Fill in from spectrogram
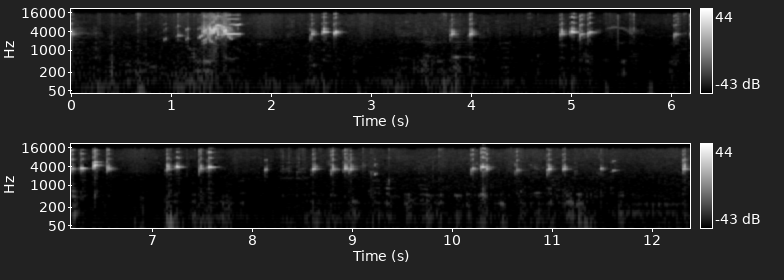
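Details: Chirping 'batbata' calls of a European goldfinch: clipped, high ticking notes in small clusters every second or so, with one louder, buzzier burst near the start.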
